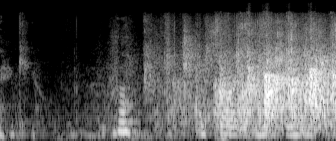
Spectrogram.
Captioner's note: audience applauding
